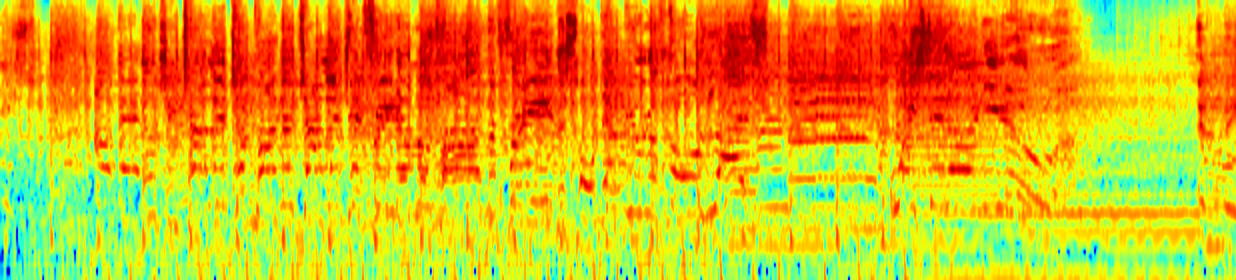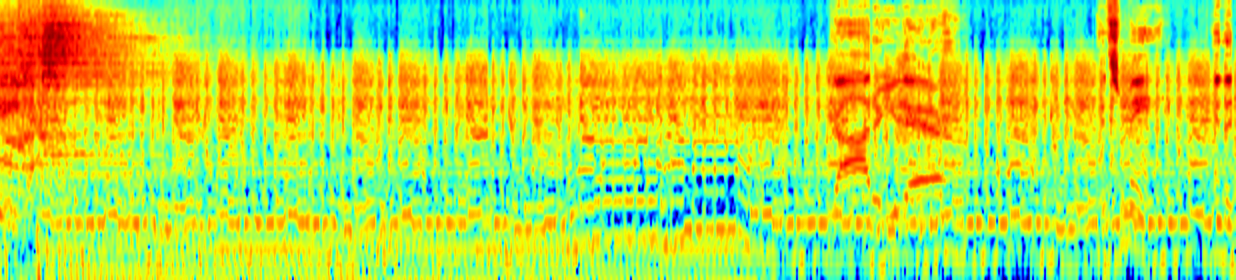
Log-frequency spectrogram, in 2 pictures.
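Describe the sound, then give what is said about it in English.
A loud, driving punk rock song, the opening and title track of an album, plays throughout, with dense distorted guitars and a heavy low end that thickens midway, then briefly thins before the full band crashes back in. “Let's jump in and play the opening track and the title track here”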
